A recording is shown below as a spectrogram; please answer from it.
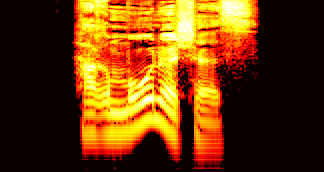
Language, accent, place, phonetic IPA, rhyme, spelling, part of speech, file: German, Germany, Berlin, [haʁˈmoːnɪʃəs], -oːnɪʃəs, harmonisches, adjective, De-harmonisches.ogg
- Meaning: strong/mixed nominative/accusative neuter singular of harmonisch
